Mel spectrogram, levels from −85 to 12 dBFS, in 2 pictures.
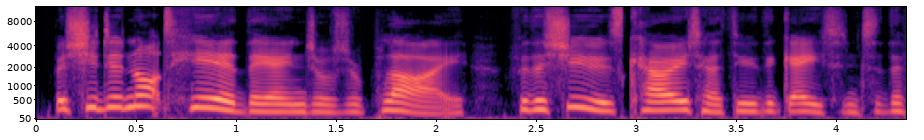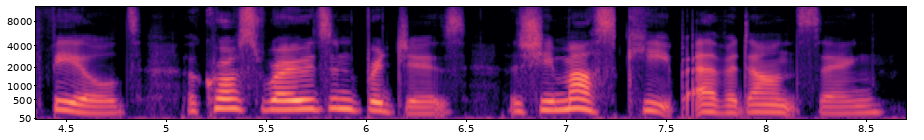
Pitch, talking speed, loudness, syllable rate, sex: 205 Hz, 200 wpm, -17 LUFS, 4.7 syllables/s, female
